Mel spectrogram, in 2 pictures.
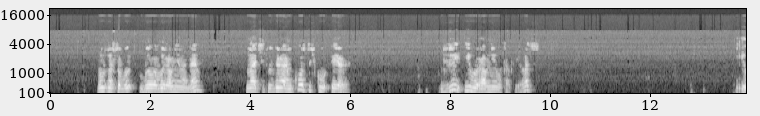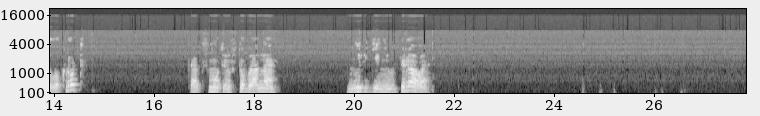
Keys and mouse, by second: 1.7-5.3 drag, 5.3 r, 7.5 g, 12.7 i, 14.9-20.3 middle drag, 21.3 middle click, 22.6 click, 23.6 click, 25.0 i, 26.8-27.8 middle drag.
